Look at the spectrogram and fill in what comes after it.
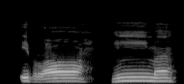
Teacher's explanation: اب یہ دیکھیے گا کہ را کے اوپر کھڑی حرکت آ گیا، اس کو موٹا کر دیا ہم نے. ابراہیم، اب یہ یا ساکن سے پہلے زیر آ گیا تو یہ یا مدہ ہو گیا، اس کو کم از کم 2 حرکات تک بڑھائیں گے ہم.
